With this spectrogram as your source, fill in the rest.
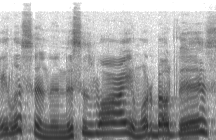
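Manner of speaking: high, gentle, unaggressive coaxing voice.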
